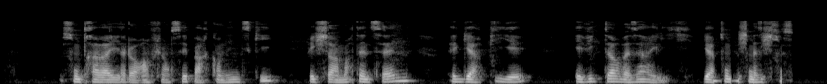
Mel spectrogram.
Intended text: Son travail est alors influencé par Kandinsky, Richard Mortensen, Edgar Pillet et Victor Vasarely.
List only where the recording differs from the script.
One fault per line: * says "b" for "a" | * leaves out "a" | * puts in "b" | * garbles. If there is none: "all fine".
* leaves out "est"
* garbles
